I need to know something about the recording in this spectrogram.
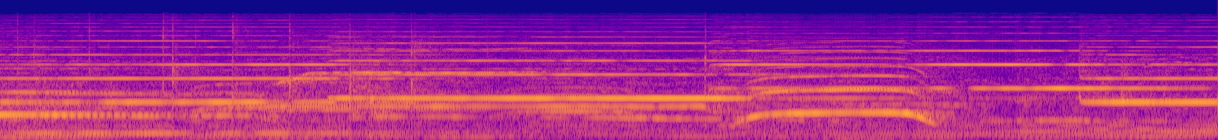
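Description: Live electronic music played on synthesizers: long held synth notes that step to a new pitch every second or so, some sliding up and then back down, over a steady pulsing bass.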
